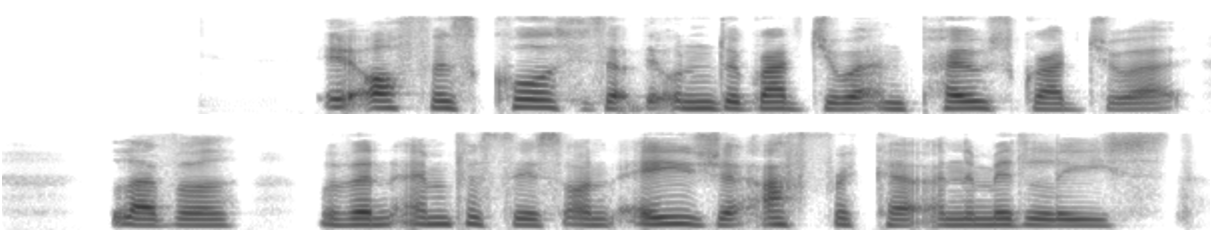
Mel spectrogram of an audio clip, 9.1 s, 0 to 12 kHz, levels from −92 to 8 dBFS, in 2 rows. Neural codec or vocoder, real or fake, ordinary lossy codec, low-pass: codec, 16 kHz, 1 kbps, X-Codec, WavLM features, trained on Multilingual LibriSpeech; fake; none; 7.2 kHz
